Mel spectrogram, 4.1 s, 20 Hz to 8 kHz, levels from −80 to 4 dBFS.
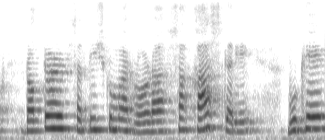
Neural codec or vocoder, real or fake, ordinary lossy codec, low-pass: codec, 16 kHz, 8 kbps, FreqCodec, smaller model; fake; none; none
